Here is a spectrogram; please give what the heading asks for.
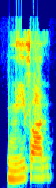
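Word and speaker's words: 米饭: আচ্ছা, এই সময় ওর মতো উচ্চারণ করে ফিঙ্গো। ওকে, তারপর হচ্ছে বলেন রাইস। রাইস। মি ফান কোন কোন টোনে আছে রাইসটা?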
